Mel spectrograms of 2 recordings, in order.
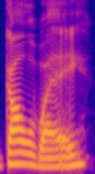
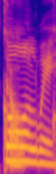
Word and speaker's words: Galway: live from Galway. Is that Is that how you say it? Galway. Galway.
